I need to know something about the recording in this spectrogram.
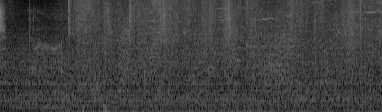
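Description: Fantasy battle effects whoosh and crackle.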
